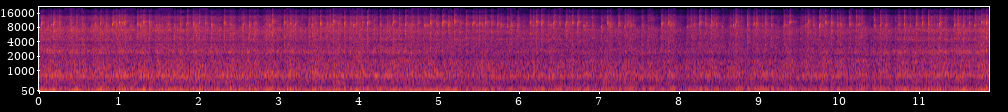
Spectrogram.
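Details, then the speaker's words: Kawasaki KZ police motorcycle on its stand, started with no choke, fuel delivery redone, charging not yet confirmed: light, quick, even ticking at a steady idle, about three beats a second, a sewing-machine sound. Runs well. "all right yeah so she runs pretty good I'm kind of happy with that you know it's got a nice um sewing machine sound when she idles"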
